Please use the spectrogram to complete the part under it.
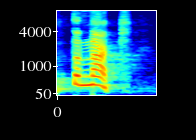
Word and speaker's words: Tanakh: Da pronúncia, Tanakh, é o T, u N u K.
